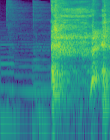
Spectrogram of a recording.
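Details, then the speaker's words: Chesty cough from an adult still sick with a mucousy, chesty cough: a harsh cough burst with a short follow-on cough over soft background music. "now um I do still have a cough you will be hearing me cough throughout the stream I do apologize"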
